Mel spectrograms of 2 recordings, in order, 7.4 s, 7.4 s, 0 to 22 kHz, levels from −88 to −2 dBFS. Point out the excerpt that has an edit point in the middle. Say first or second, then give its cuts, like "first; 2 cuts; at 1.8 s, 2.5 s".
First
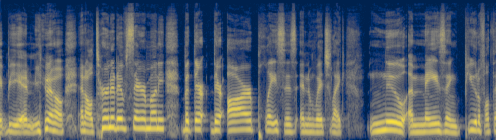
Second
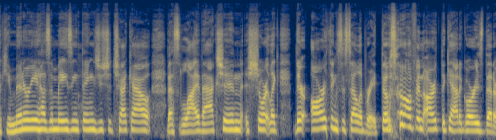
second; 1 cut; at 2.5 s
